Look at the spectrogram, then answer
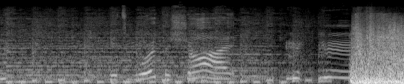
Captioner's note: cough cough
